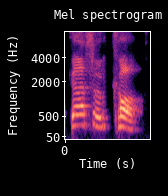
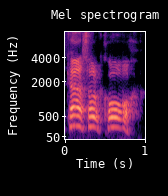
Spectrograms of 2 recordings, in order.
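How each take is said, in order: First: The last word ends in a plain k sound. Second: The last word ends in a raspy throat sound. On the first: The speaker calls it wrong. "It's not cocked" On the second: The speaker calls it right. "but it's Castle Coch"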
